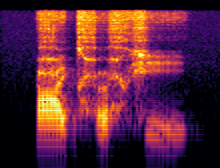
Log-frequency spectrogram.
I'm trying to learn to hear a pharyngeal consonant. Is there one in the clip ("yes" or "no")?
yes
